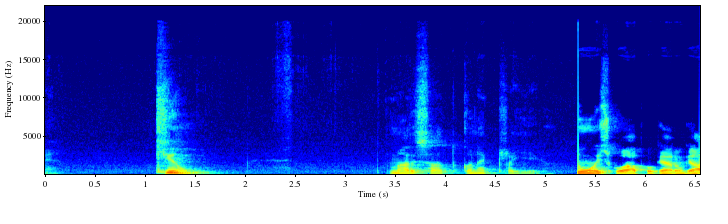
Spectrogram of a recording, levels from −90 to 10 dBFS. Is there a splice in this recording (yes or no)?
yes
